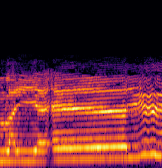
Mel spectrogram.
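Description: A man's voice singing in Cambodian chapei dang veng style, holding one long, steady note that steps up in pitch just under a second in.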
